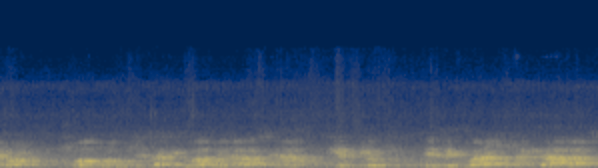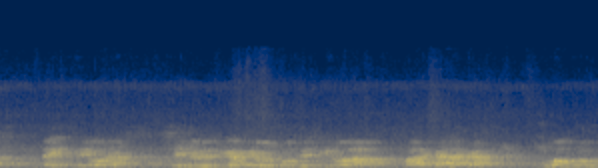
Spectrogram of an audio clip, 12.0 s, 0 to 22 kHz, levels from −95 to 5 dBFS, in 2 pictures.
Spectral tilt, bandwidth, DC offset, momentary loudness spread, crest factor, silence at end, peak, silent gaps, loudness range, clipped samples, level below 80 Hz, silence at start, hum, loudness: -4.5 dB/octave; 11.5 kHz; under 0.1%; 10 LU; 18 dB; 0 s; -6 dBFS; none; 2 LU; under 0.1%; -76 dBFS; 0 s; none; -24 LUFS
